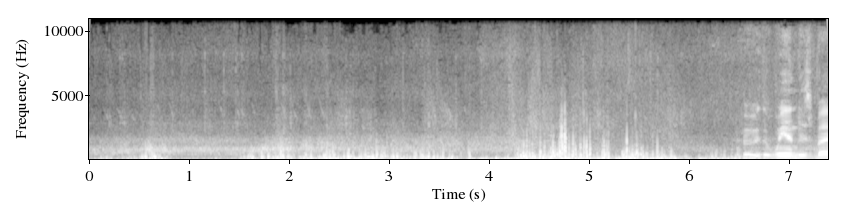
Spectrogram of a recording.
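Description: Gusty wind buffets the microphone outdoors near a boat, a rough, rumbling roar that surges and swells throughout, loud and close, with a short whistling sound toward the end.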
